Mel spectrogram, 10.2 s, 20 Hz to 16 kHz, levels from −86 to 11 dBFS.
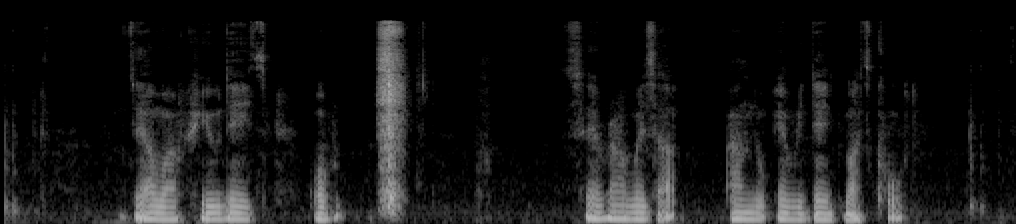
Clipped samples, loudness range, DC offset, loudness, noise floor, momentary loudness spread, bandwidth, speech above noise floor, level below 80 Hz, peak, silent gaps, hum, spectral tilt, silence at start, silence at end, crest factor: under 0.1%; 4 LU; under 0.1%; -25 LUFS; -66 dBFS; 12 LU; 11.5 kHz; 42 dB; -48 dBFS; 0 dBFS; none; none; -5 dB/octave; 0.05 s; 0.45 s; 26 dB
